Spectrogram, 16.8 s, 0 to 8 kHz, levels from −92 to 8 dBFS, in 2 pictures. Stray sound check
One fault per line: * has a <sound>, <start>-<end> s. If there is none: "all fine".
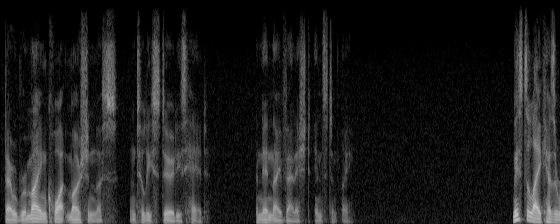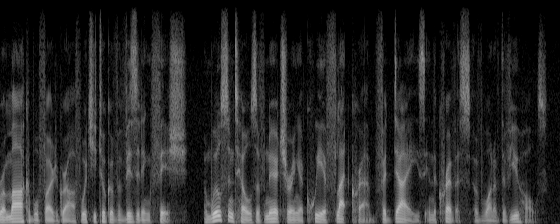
all fine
